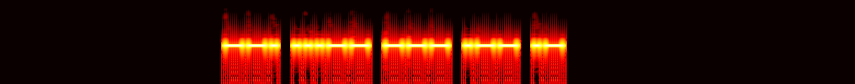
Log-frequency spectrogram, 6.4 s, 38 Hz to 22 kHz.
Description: Morse code, heard as a keyed tone, about 28 wpm, 700 Hz. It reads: G3OWA
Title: DXCC-100 Call Signs - 5 Characters - Repeated 3x - 28wpm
